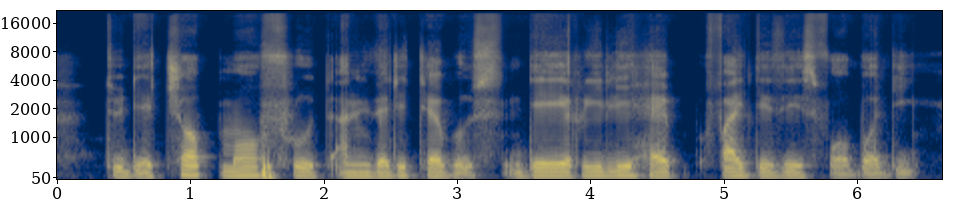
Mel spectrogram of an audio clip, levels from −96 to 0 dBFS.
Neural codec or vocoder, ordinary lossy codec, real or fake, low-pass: autoencoder, 48 kHz, 128 numbers a frame, DAC-VAE, trained on Japanese speech; none; fake; none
